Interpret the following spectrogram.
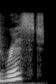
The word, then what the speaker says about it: wrist: mountain then there's the silent w words like right wrong and wrist drop the W sound please write your name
